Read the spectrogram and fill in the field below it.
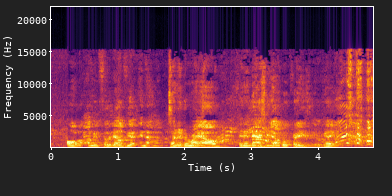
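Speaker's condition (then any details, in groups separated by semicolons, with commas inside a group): No condition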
